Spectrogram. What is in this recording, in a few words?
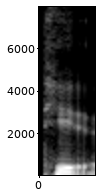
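"tie3", Mandarin Chinese; Cours de Chinois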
